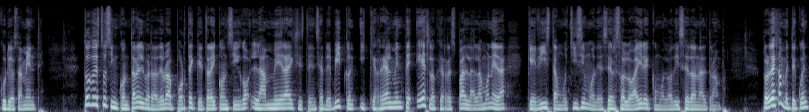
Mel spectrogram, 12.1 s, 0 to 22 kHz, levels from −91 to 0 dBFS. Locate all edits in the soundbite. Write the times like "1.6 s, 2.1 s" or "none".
none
